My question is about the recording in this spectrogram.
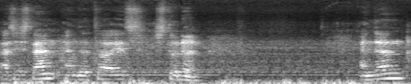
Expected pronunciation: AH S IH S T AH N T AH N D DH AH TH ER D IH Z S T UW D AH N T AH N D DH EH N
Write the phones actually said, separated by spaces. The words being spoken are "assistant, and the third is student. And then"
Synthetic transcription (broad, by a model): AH S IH S T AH N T AH N D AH T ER IH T S T UW D AH N T AH N D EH N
